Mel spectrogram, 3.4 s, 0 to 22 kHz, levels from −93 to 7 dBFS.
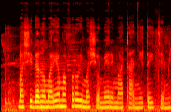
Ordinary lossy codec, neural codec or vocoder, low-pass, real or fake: none; none; 19.8 kHz; real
